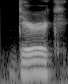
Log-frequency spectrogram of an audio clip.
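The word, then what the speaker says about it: Darrak: a little on purpose Derek Amber Shard it's d-a-r-r-a-k Amber Shard so it's probably like the rock or something but um for some reason I I think Derek is better first wave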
